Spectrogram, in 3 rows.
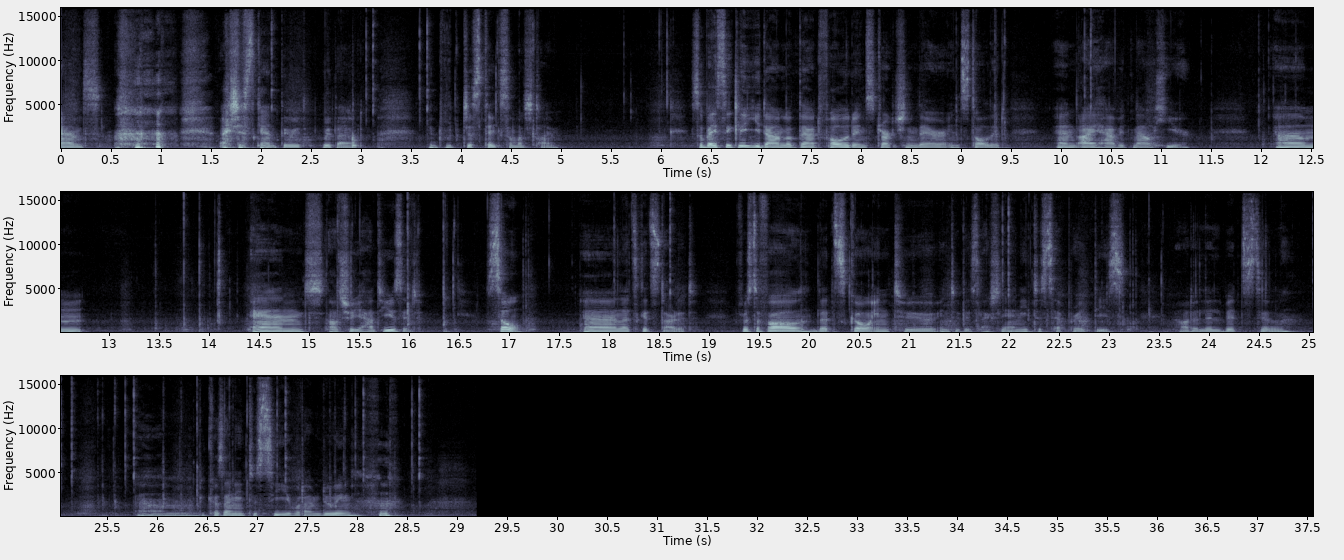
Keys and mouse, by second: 3.6 click, 3.8 Tab, 4.2 a, 4.6 Tab, 9.3 n, 13.8 click, 15.3 a, 16.0 Tab, 16.3 a, 18.2 click, 20.2 a, 21.6 Tab, 22.2 Tab, 23.0 a, 23.4 g, 25.4 Tab, 25.6 click, 26.2 Tab, 26.4 a, 26.7 g, 27.8 Tab, 27.9 click, 29.2 click, 29.4-37.4 typing, 29.5 Tab, 29.7 click, 29.9 Tab, 30.0 Tab, 30.6 click, 30.7 shift+click, 30.8 Tab, 31.0 click, 31.5 Tab, 31.8 Tab, 32.0 Tab, 32.7 Tab, 33.1 Tab, 33.6 Tab, 33.7 Tab, 33.9 Tab, 34.1 Tab, 34.2 Tab, 34.4 ctrl+z, 34.5 ctrl+z, 34.6 Tab, 34.9 drag, 35.3 Tab, 35.5 Tab, 36.1 Tab, 36.1 Tab, 36.3 Tab, 36.5 Tab, 36.7 Tab, 37.1 Tab.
